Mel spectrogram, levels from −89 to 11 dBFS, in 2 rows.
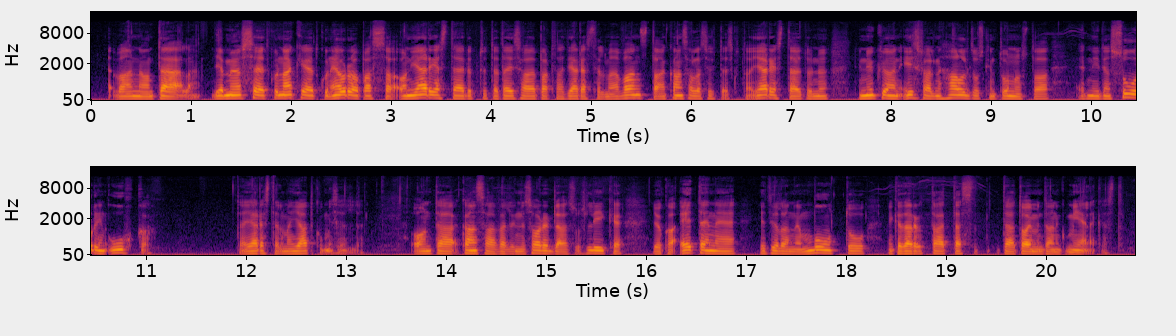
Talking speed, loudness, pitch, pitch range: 150 wpm, -20 LUFS, 110 Hz, 105-120 Hz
